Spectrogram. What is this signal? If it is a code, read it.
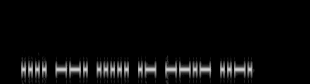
Morse code, heard as a keyed tone, about 36 wpm, 700 Hz. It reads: HG5AQF
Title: DXCC-100 Call Signs - 6 Characters - Repeated 3x - 35wpm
